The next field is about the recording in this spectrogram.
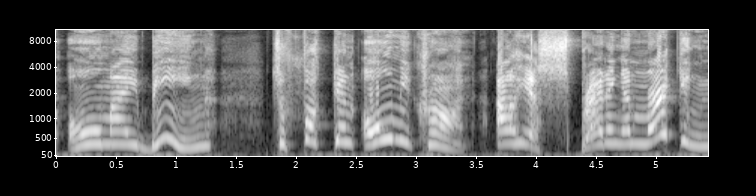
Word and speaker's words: Omicron: The word is Omicron. That's how you say it. That's how you pronounce it.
